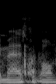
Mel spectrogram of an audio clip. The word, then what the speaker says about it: Masvidal: His name's pronounced Jorge Masvidal, not George.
